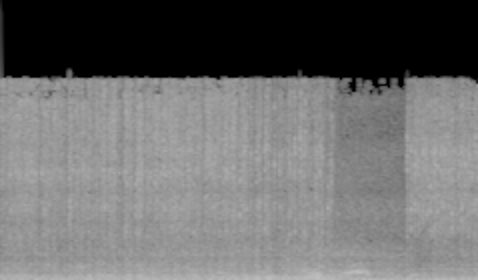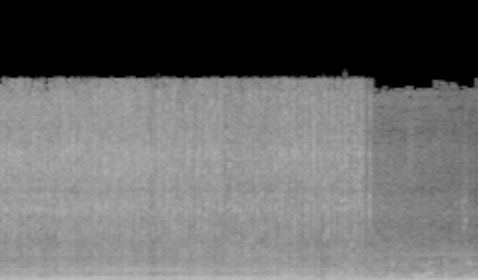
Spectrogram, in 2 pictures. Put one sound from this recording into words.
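A spinning disc grinds with a harsh hiss.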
